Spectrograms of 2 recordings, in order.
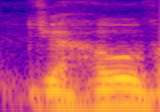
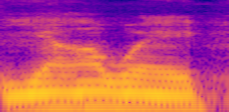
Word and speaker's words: Yahweh: that's an English transliteration that is the name Jehovah or pronounced Yahweh or rather than say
